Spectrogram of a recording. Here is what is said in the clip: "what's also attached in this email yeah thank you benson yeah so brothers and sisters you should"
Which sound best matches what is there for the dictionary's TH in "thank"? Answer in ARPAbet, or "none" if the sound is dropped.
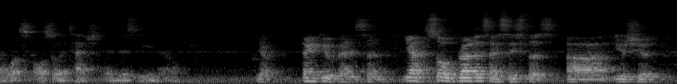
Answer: T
